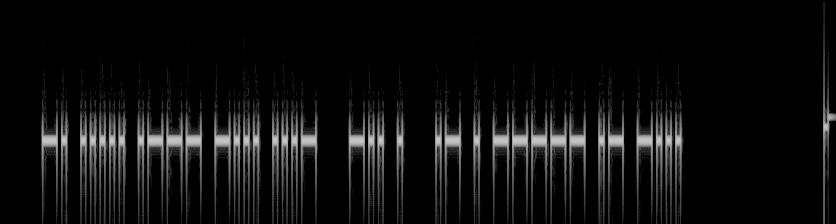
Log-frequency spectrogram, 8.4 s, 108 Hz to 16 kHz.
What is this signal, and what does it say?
Morse code, heard as a keyed tone, about 25 wpm, 700 Hz. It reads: N5JBV DE AE0AB
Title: USA Callsign DE Callsign - 5 Characters - 25wpm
